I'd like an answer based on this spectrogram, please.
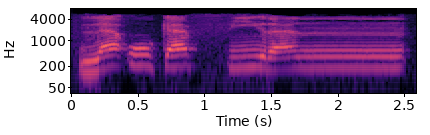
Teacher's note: ليه الراء مرققة؟ لأنها مفتوحة ومسبوقة بكسر أصلي · Term: ترقيق الراء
